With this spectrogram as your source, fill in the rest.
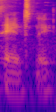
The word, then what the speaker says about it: Antony: Not Antoine, it's Antony.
